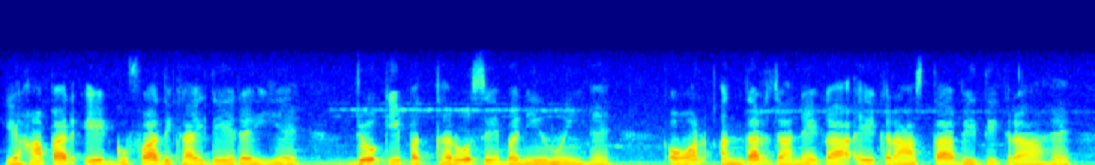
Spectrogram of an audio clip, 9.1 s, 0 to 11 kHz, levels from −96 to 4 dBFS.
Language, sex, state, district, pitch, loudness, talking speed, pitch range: Hindi, female, Uttar Pradesh, Jalaun, 185 Hz, -27 LUFS, 165 wpm, 170-195 Hz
